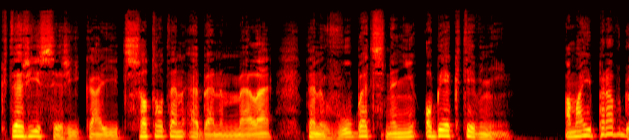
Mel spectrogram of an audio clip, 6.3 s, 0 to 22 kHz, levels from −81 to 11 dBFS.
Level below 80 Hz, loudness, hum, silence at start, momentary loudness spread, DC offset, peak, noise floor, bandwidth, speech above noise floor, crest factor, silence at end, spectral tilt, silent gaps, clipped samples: -42 dBFS; -22 LUFS; none; 0 s; 7 LU; under 0.1%; -2 dBFS; -66 dBFS; 16 kHz; 45 dB; 18 dB; 0 s; -6 dB/octave; none; under 0.1%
